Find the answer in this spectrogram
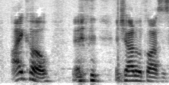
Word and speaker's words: Ico: I know people are like Eco. Don't pronounce it I like I. You're retarded. Eco. I don't care. Ico and Shadow of the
